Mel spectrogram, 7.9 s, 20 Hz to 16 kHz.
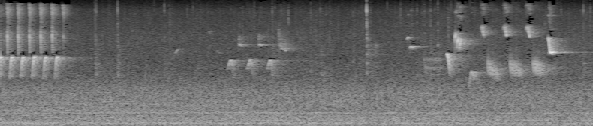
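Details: On 24 April 2022 at the Żerański Canal a thrush nightingale repeats a ringing note about six times in quick succession, gives a quieter varied passage, then a busy closing flurry of sharp whistled and chattering notes.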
